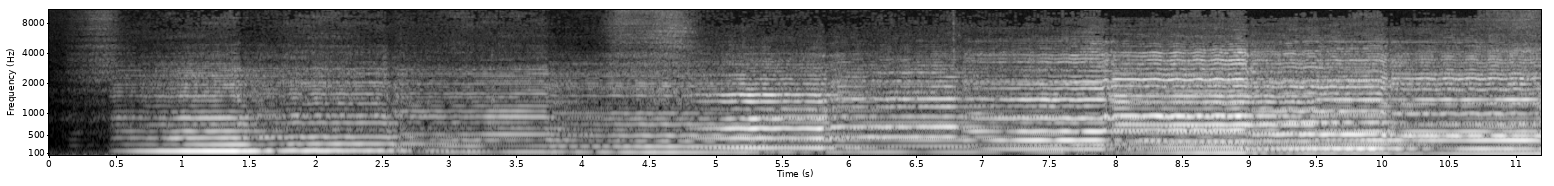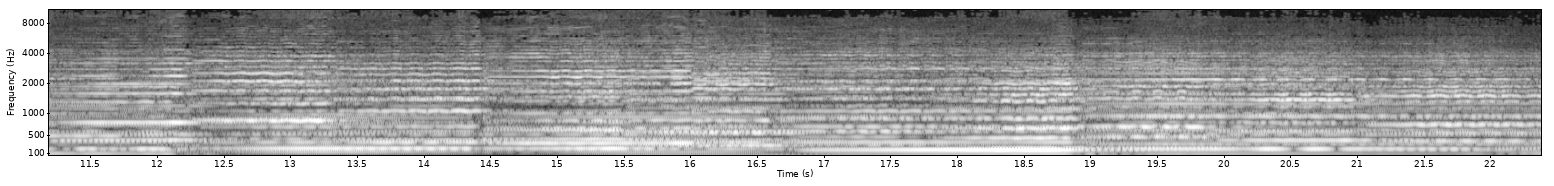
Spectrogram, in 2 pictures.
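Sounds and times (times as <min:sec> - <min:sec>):
string quartet: 0:00.5 - 0:22.3.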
